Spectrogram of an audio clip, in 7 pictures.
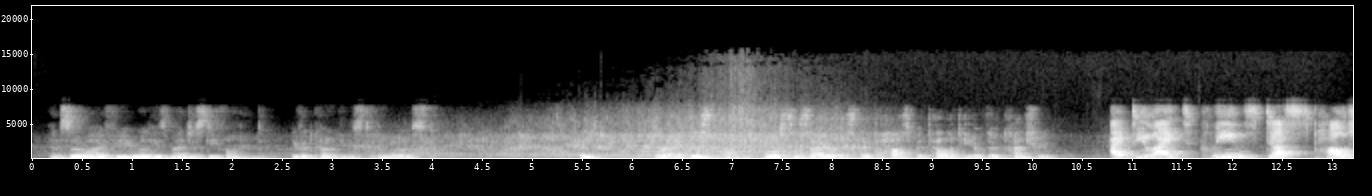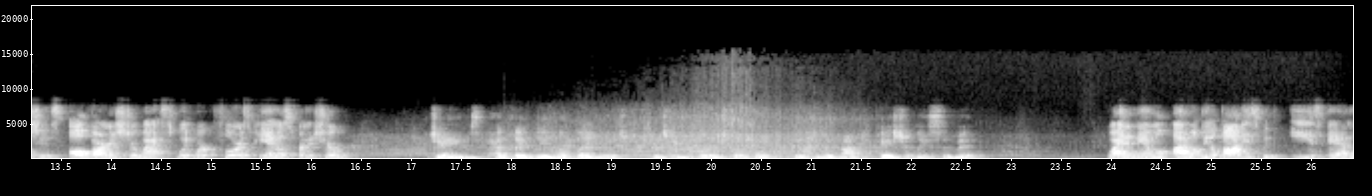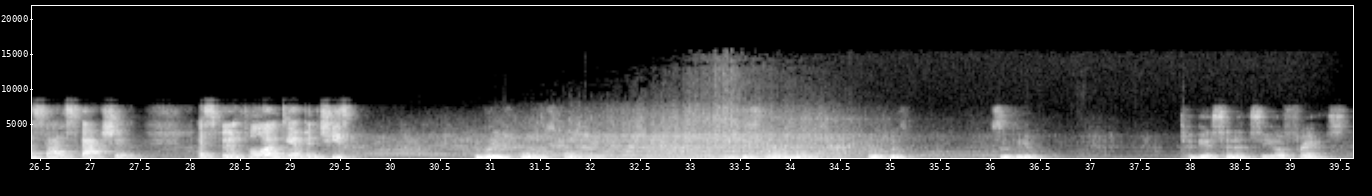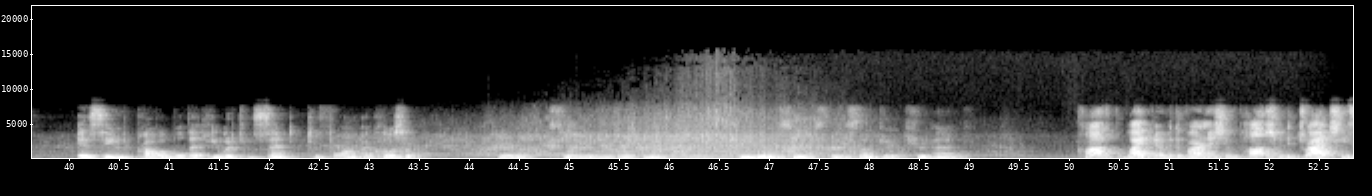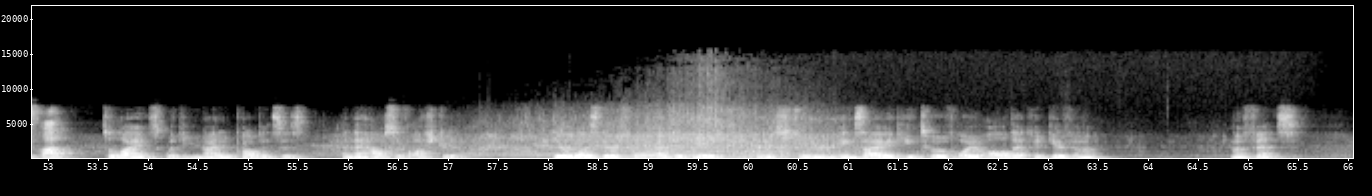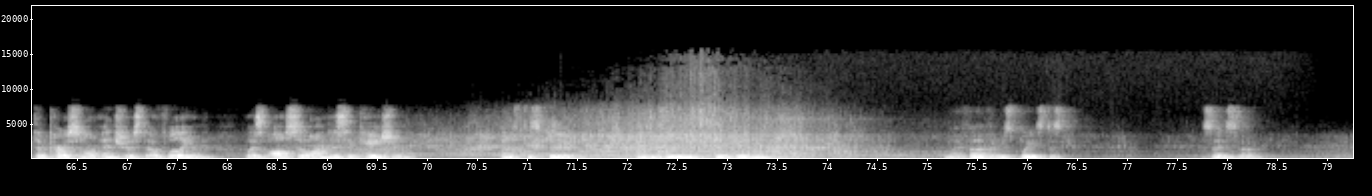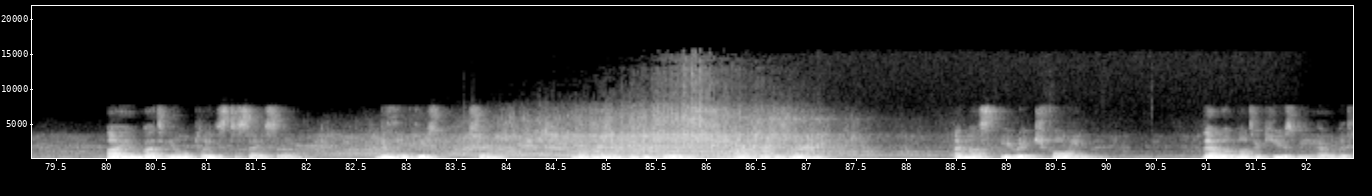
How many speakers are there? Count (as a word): three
